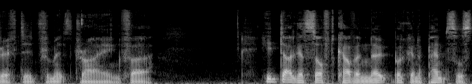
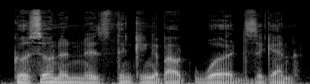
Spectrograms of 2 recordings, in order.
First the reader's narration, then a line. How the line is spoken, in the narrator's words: Otso growled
